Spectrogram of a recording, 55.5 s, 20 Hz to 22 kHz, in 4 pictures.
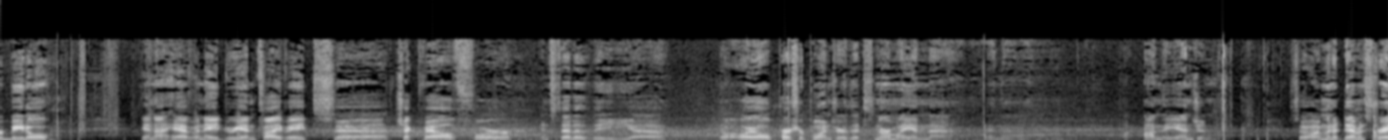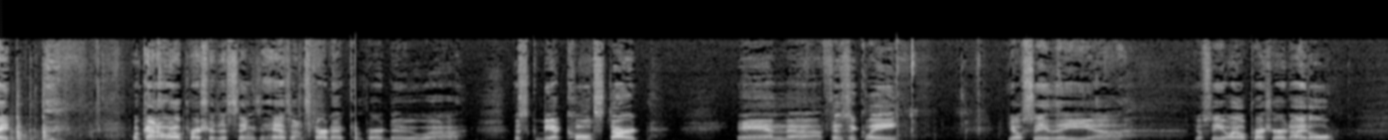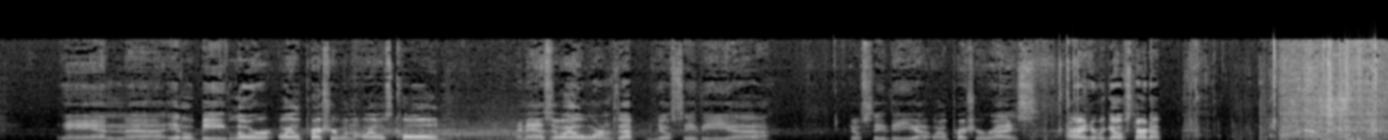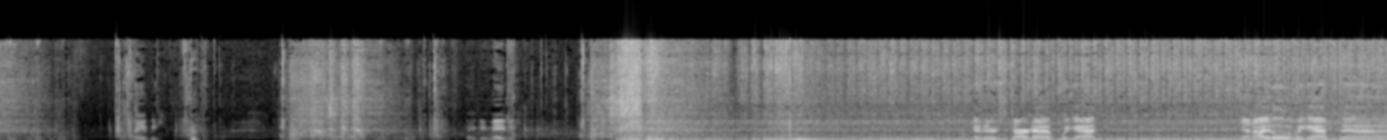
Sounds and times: Speech: 0.0s - 0.6s, 1.4s - 10.3s, 11.2s - 12.2s, 12.9s - 14.1s, 15.2s - 20.4s, 21.3s - 22.9s, 24.0s - 25.2s, 25.8s - 27.3s, 28.4s - 32.2s, 32.9s - 35.5s, 36.2s - 39.4s, 42.8s - 43.7s, 46.3s - 46.9s, 51.2s - 52.7s, 54.0s - 55.5s.

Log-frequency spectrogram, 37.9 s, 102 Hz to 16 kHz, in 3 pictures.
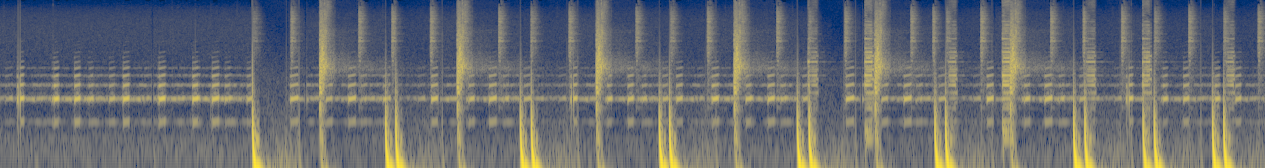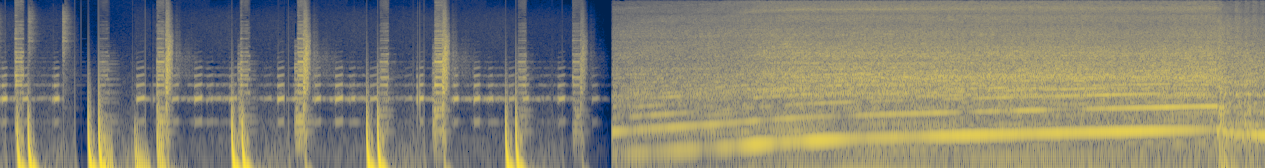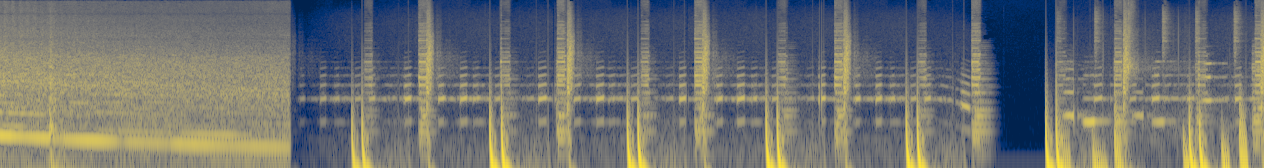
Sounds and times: Music: 0.0s - 18.8s, 28.2s - 37.9s
Car: 18.8s - 28.2s.

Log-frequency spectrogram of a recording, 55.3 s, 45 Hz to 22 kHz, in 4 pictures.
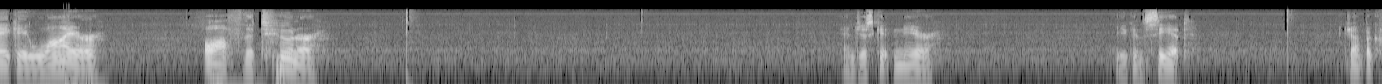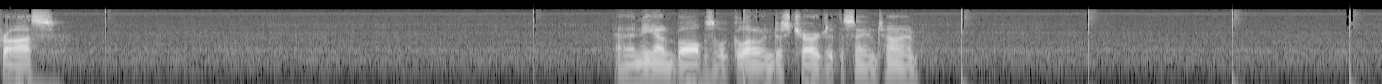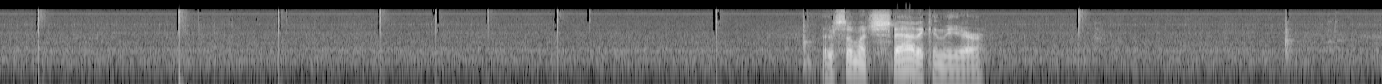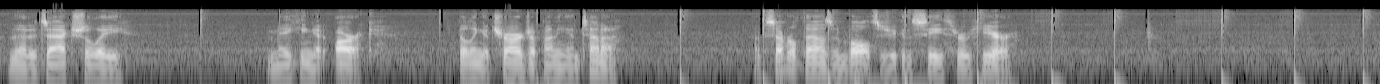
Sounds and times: Speech: 0.0s - 1.1s, 2.0s - 3.3s, 8.4s - 9.5s, 11.2s - 12.0s, 13.4s - 14.5s, 20.0s - 23.0s, 35.8s - 37.5s, 41.6s - 42.8s, 44.2s - 45.4s, 46.0s - 47.7s, 49.0s - 51.6s.

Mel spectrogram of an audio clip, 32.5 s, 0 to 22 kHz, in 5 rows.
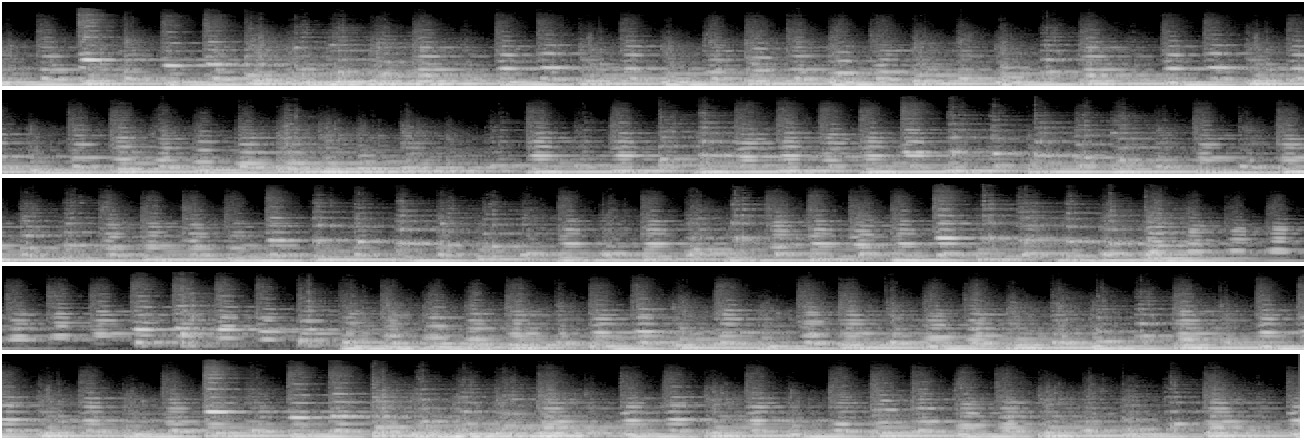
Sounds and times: Music: 0.0s - 32.5s.

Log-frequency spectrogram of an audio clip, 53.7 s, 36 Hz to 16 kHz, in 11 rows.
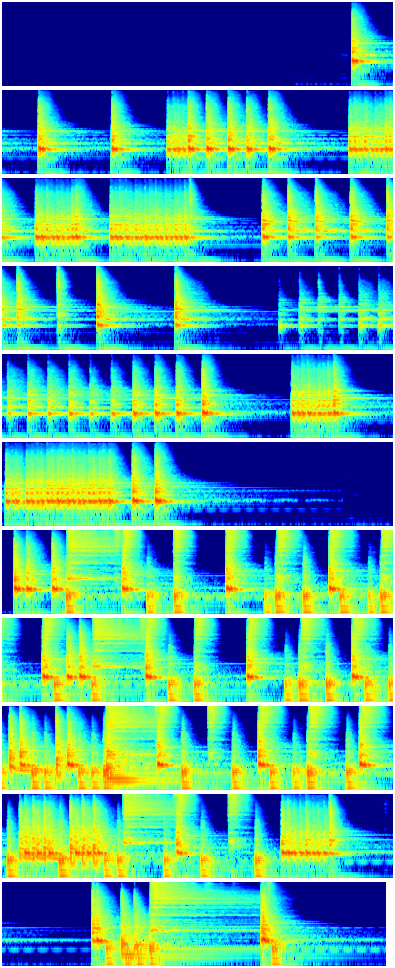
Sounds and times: Drum kit: 6.3s - 8.6s, 9.2s - 12.4s, 13.0s - 16.2s, 16.8s - 17.2s, 18.2s - 22.4s, 23.2s - 26.7s, 29.5s - 48.4s, 50.0s - 52.6s
Drum: 18.2s - 22.4s, 29.5s - 48.4s, 50.0s - 52.6s.

